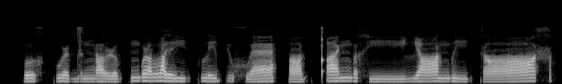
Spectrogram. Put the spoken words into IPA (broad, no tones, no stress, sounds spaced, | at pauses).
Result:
ʊ x kʷ ə˞ d ə ŋ ɑ ɭ ʊ kʷ ŋʷ ə˞ lˠ iː kʷ l i pʲ ə xʷ æ | ɑ kʷ qʼ æ ŋ ʌ x iː ʎ ɑː ŋʷ iː k ɑː x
